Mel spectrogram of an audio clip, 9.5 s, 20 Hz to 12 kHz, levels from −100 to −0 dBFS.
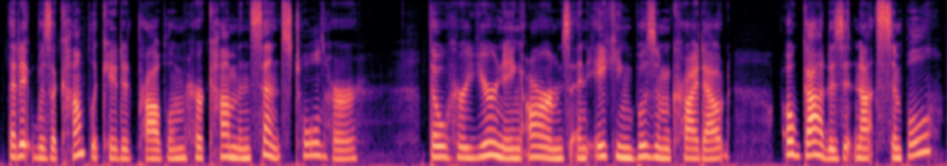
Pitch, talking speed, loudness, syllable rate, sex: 210 Hz, 165 wpm, -20 LUFS, 4.6 syllables/s, female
